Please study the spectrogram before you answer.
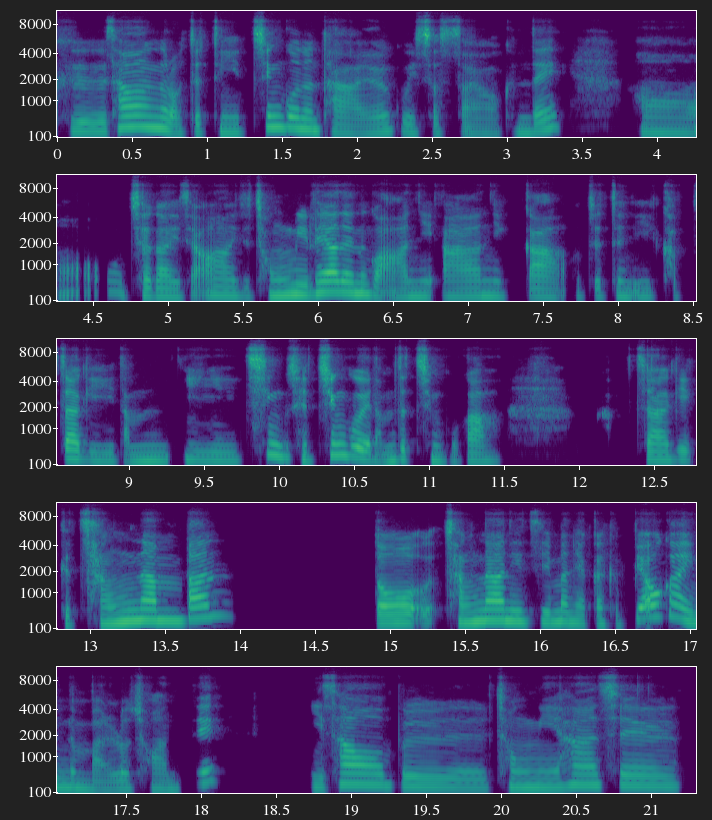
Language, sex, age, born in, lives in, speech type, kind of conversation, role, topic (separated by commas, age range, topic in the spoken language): Korean, female, 40-44, South Korea, United States, conversation, podcast, guest, ‘아니오’라고 말하는 연습을 어떻게 시작하면 좋을까요?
